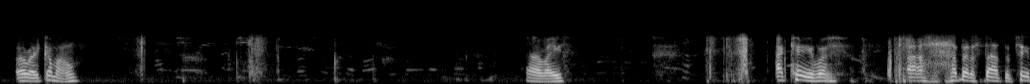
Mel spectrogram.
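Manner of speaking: out of breath. After struggling with sit-ups, deciding to stop the tape, out of breath. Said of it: "I'm out of breath".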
